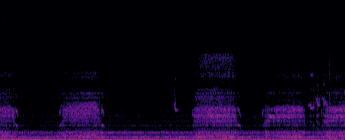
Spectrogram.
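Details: At a Florida nest camera, a male barn owl delivers a rabbit to his mate; rasping, noisy screeches in irregular bursts, with a brief sharp chirp between them and a constant low background hum.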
